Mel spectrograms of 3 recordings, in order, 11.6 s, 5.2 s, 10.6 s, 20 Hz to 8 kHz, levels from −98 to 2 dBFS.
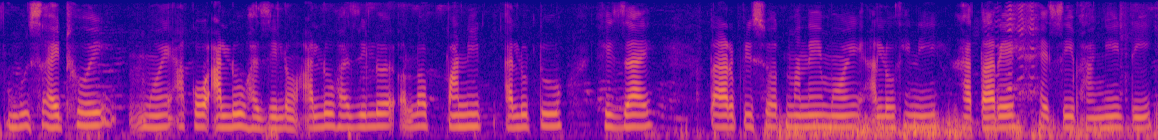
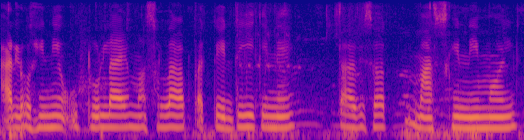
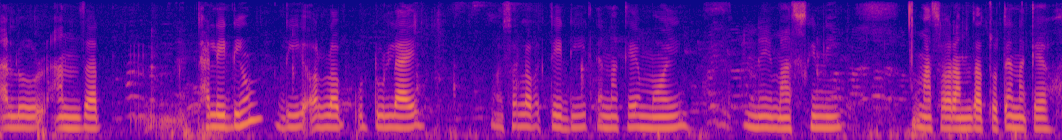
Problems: constant background noise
